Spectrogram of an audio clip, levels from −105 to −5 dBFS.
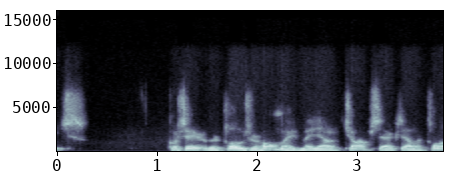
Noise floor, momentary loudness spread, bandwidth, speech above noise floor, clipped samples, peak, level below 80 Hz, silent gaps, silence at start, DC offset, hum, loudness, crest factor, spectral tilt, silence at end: -77 dBFS; 10 LU; 7.6 kHz; 57 dB; under 0.1%; -6 dBFS; -62 dBFS; none; 0 s; under 0.1%; none; -22 LUFS; 16 dB; -6.5 dB/octave; 0 s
